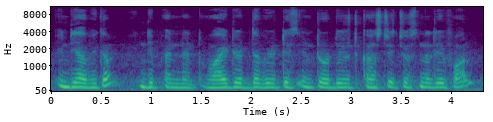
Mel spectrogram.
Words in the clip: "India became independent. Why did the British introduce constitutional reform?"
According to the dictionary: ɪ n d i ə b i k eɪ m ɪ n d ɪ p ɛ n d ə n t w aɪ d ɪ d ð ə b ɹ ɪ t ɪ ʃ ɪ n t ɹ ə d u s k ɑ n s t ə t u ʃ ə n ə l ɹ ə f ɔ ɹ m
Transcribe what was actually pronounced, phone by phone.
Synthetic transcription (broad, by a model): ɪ n d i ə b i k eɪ m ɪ n d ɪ p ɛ n d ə n t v aɪ d ɪ d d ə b l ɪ t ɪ s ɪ n t ɹ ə d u s k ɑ n s t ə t u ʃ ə n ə l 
